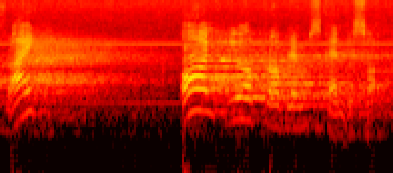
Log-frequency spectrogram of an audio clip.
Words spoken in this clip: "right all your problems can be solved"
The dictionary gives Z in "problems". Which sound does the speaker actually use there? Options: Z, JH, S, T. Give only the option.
S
